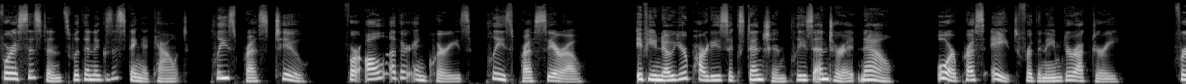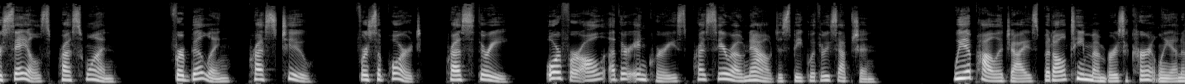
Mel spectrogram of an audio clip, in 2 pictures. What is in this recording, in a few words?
US PHONE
